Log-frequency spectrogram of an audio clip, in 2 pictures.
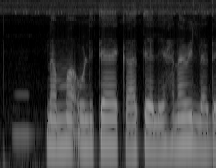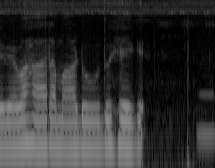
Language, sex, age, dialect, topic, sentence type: Kannada, male, 41-45, Coastal/Dakshin, banking, question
